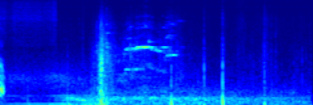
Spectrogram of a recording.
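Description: A heavy metal door slides open.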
